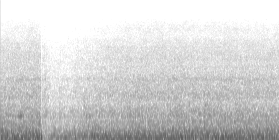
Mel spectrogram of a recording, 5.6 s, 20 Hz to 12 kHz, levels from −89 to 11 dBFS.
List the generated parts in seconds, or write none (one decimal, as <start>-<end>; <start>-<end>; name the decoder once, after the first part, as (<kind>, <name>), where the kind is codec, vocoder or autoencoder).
0.0-5.6 (codec, DAC)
